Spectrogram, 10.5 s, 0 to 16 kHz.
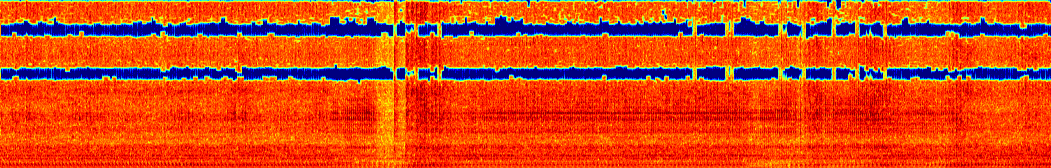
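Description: Honda GX390 single-cylinder engine on a pressure washer running steadily. Its speed dips and recovers briefly twice, about three and a half and seven and a half seconds in.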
